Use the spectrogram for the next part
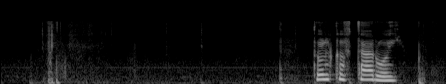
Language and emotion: Russian, neutral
